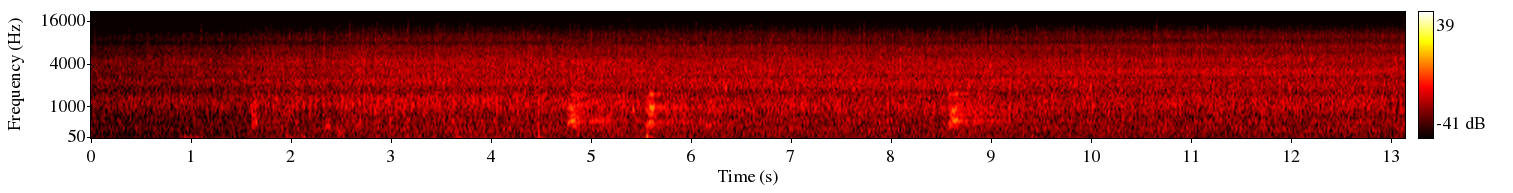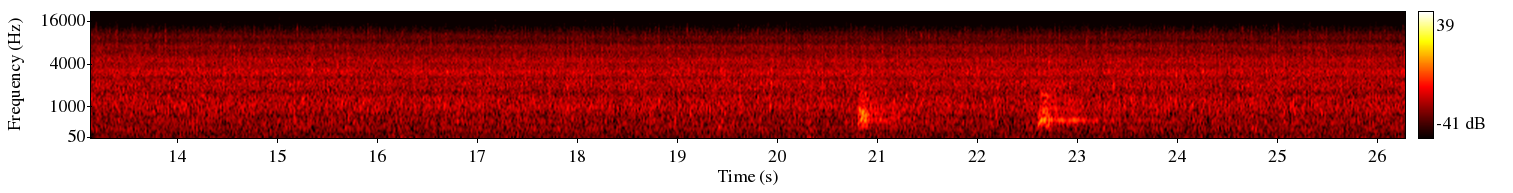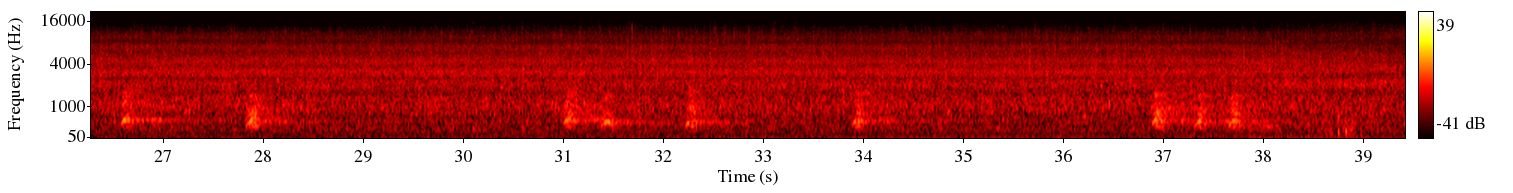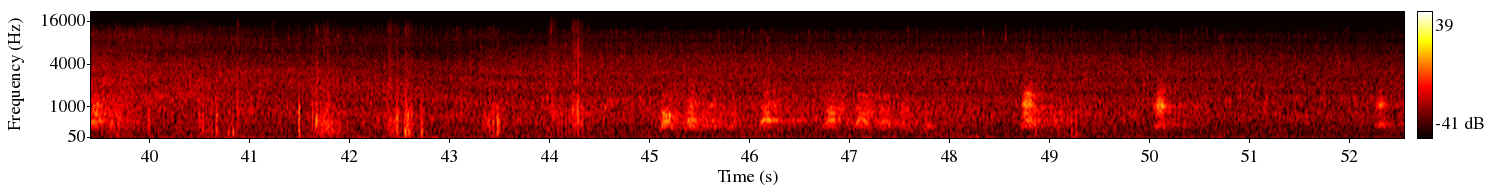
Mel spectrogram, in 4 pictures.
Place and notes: Rataje nad Sázavou, Česko - sníh a psi
procházks ve sněhu pod Pirksteinem kolem psů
